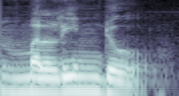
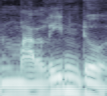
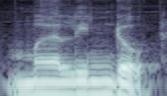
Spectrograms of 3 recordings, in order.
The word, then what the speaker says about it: Melindo: Nah, kemudian pada tahun 1959, itu ada mencoba kerja sama dengan negara Malaya yang disebut dengan ejaan Melindo, bukan Malindo ya, Melindo.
